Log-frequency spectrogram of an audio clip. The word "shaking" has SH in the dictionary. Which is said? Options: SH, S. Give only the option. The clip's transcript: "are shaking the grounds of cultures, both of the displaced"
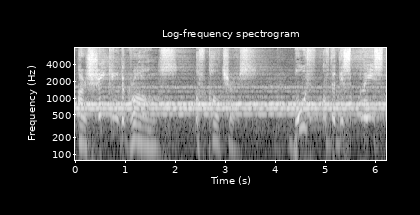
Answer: SH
